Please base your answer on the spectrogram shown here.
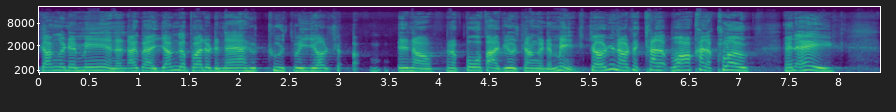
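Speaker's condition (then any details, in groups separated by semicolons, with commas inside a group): Deafness; deaf during school years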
